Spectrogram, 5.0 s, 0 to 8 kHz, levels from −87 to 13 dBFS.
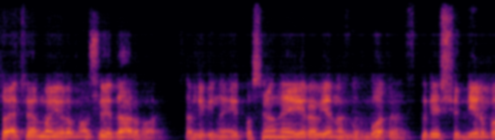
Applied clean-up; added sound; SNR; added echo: neural mask model DeepFilterNet 3.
